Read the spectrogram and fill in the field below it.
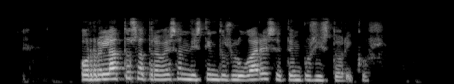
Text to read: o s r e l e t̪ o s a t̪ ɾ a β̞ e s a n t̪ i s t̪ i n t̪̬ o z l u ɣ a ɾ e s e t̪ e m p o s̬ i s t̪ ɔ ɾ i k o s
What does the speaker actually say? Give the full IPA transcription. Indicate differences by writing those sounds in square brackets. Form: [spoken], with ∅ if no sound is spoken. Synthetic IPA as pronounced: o s r e l [a] t̪ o s a t̪ ɾ a β̞ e s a n [d̪] i s t̪ i n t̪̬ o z l u ɣ a ɾ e s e t̪ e m p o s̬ i s t̪ ɔ ɾ i k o s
